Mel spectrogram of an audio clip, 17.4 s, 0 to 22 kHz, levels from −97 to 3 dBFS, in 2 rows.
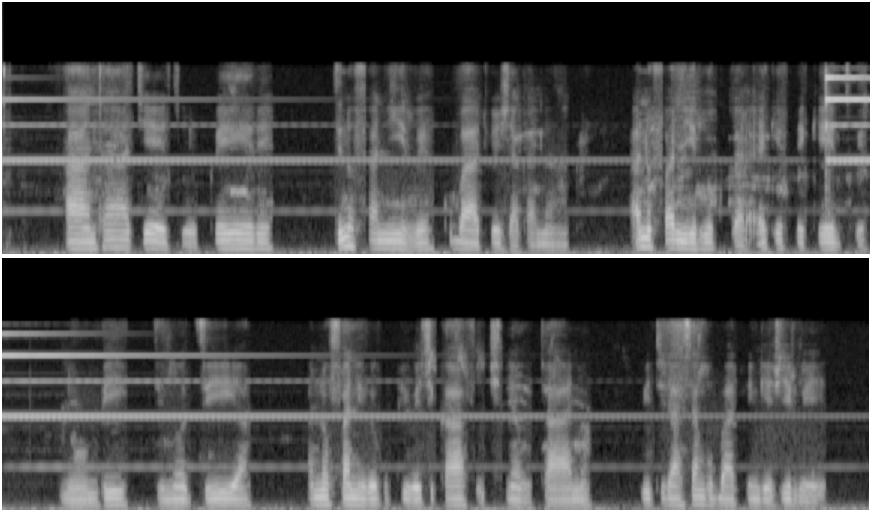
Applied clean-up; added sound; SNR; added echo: none; Chime; 2 dB; none.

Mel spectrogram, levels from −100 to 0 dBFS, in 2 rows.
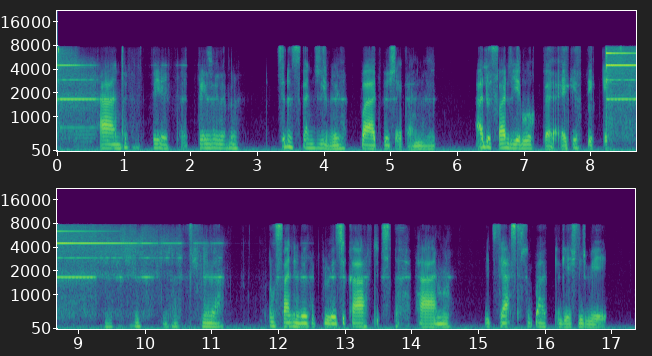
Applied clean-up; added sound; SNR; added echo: neural diffusion model UNIVERSE++.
